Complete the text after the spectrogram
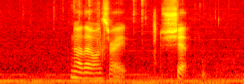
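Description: A young woman speaks briefly and expressively into a microphone close by.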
